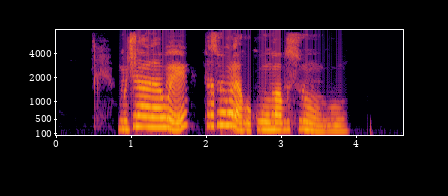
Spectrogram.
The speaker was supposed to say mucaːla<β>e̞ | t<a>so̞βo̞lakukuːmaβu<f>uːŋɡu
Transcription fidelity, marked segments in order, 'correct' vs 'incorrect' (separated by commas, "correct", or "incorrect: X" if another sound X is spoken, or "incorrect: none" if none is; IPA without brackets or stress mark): incorrect: w, correct, incorrect: s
